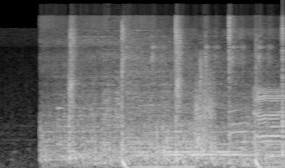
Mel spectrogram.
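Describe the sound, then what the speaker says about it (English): Heavy road traffic at rush hour: vehicles roll past close by in a loud, continuous roar, with several distinct passes swelling and fading over the steady engine and tyre noise. "Kind of heavy traffic"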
